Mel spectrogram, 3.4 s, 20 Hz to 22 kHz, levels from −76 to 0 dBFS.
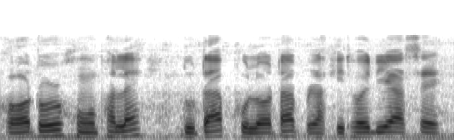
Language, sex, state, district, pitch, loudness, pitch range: Assamese, male, Assam, Sonitpur, 130 Hz, -16 LUFS, 125-145 Hz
